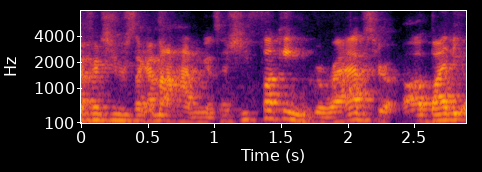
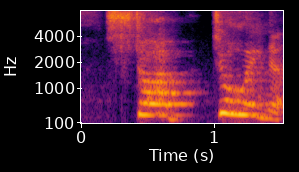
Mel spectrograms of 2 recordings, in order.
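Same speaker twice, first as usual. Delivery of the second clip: mock very high, shrill, really loud scream; 11 semitones higher, 4 dB louder than usual. Retelling what a woman said on opening the door, imitating a really loud shout. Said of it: "Like in a really loud ass voice".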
